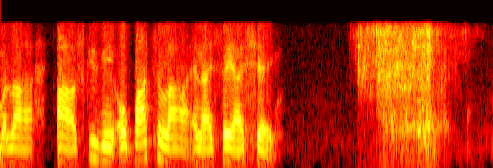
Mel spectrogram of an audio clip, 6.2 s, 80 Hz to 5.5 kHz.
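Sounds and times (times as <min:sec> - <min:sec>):
speech: 0:00.0 - 0:03.5
water poured from a glass: 0:04.4 - 0:06.0.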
